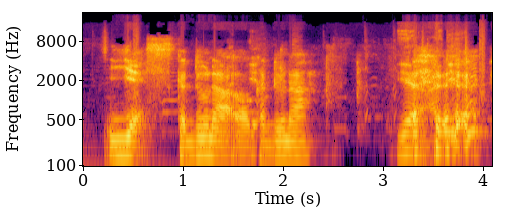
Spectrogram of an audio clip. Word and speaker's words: Kaduna: And did I pronounce it? It's Kaduna, right? Yes, Kaduna.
